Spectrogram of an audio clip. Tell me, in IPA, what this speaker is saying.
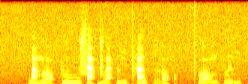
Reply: k w a˦˥ m l ɔ˨˩ ʔ k l uː˦˥ s a˦˥ ʔ d u˨˩ a̯ ʔ ɯ˧ ŋ pʰ a˦˥ w p r ɔ˨˩ ʔ | pʰ l ɔː˨˩ ŋ k l ɯ˧ ŋ

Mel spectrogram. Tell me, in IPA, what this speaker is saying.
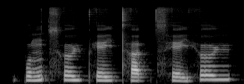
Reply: p ʊ˨˥ ŋ t͡sʰ ɵ˧ ɥ pʰ e˨ j t̪ʰ ɐ˨˥ t̚ t͡sʰ e˨˩ j h ɵ˥ ɥ

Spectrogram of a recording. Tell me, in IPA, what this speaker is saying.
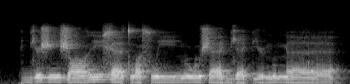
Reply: bʲ ə˞ ʒ iː ʒ ɔː ɣ iː ɣ æ t w ɔ s w iː ŋ u w u ʃ æː bʲ æ pʲ ə˞ ŋ u ŋ æː

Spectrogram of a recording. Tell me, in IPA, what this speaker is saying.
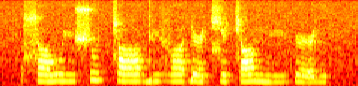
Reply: s ɔ w y ʃ u c ɔ ɡ y v ɔ ɗ ə˞ t͡ɕ ə˞ c ɔ m y ɠ ə˞ lʲ

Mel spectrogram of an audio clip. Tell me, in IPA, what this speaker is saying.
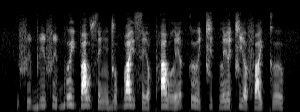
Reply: f i˩ b iː˧˥ f i˩˧ b ɯː˥˨ j p a˥˨ w s i˩ ŋ d u˩˧ b a˥˨ j s i˩ ə̯ pʰ a˥˨ w l i˧˥ ə̯ k ɯː˧˩ t͡ɕ i˥˨ t̚ l i˧˥ ə̯ t͡ɕ i˧˩ ə̯ f a˧ j k ɯː˧ p̚

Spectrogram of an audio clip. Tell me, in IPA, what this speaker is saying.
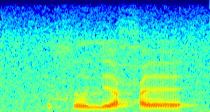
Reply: s ɤ lʲ a ħ ɛ

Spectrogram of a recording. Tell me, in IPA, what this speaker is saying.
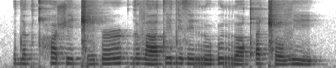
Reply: d ɜ k qʰ u ʃ i ɡ͡ǁ ə˞ p ə˞ | ɡ ə v a t i d i z i r u ʔ u r o qʼ i ǁ o v i

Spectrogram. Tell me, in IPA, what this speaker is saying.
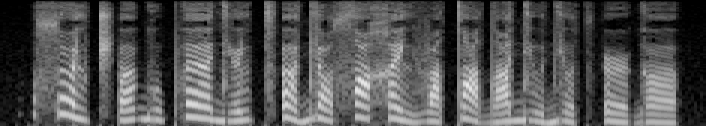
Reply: sˤ u˥˩ lʲ t͡ʃʼ ʌ˨˦ ɡ u˧˩ pʰ ɜ˥˧ dʲ ə˞˨˦ lʲ t͡sʼ ʌ˥˩ dʲ u˥˩ sˤ ʌ˥˧ χ e˥˩ lʲ v u˧˩ tˤ ɛ˥˩ dˤ ɜ˨˦ dʲ u˥˩ dʲ o˥˩ t͡sʼ ə˞˥˩ ɡ ʌ˥˧

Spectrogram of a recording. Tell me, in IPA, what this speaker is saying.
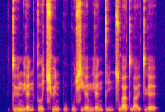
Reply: t̪ y˧˥ n̪ j ɛ̰˨˩ n k ɤ˥ t͡ɕʰ y˥˩ n p u˧˥ p u˥˩ ɕ j ɛ˧˥ m j ɛ˥˩ n t̪ ḭ˨˩ n t͡s w ä˥ t̪ w a̰˨˩ ɪ̯ t̪ ɥ ɛ˥˩

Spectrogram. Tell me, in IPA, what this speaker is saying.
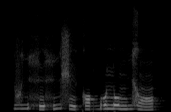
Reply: v iː˧ h e˨ h iː˦ ʃ e˨ k ɔ˧ ɡ͡b o˦ n ɾ o˧ ŋ i˦ ɣ ɔ̃˨˦

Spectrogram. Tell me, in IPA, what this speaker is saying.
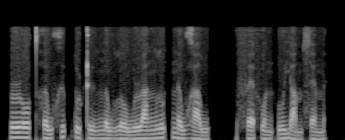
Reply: ɹ o˧ t̪ʰ ə˨˩ w x ɨ˦˥ p̚ ɗ u˨˩˨ ʈ ɨ˨˩˨ ŋ ə˨˩˨ w l o˨˩˨ w ɹ a˧˥ ŋ l u˦˥ t̚ n ə˧˥ w ɣ a˨˩ w | f ɛ˨˩˨ f o˨˩˨ n ʔ u˧˥ j a˨˩˨ m s ɛ˨˩˨ m

